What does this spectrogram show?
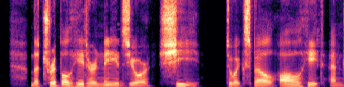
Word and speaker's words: Xi: the spleen and and X I pronounced like she which connects the whole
